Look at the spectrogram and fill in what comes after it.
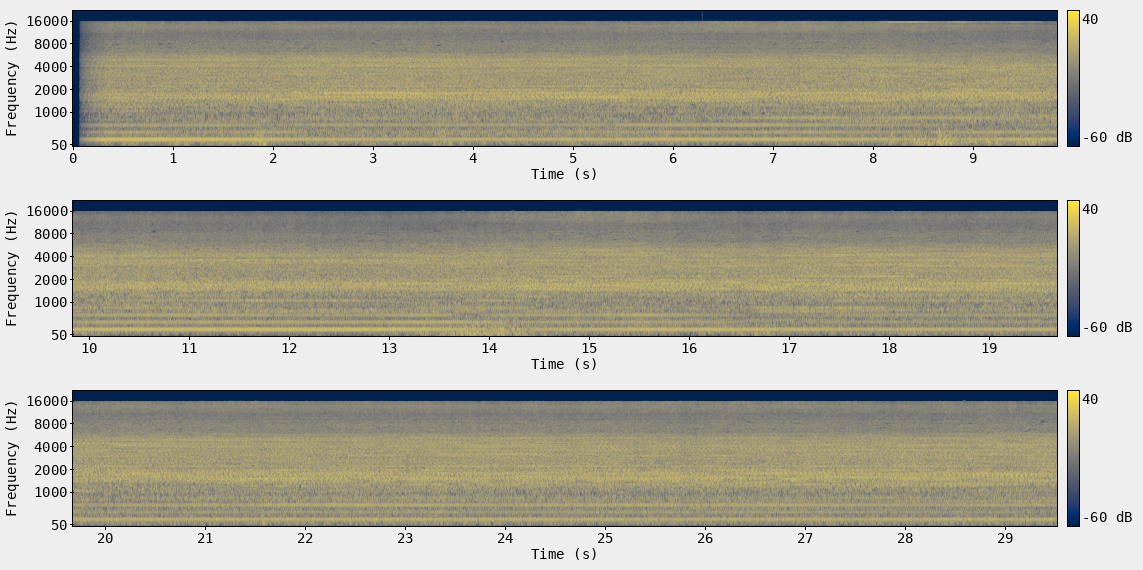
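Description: Car engine running at a constant speed, one steady unchanging hum, while it is being tuned with a Unichip piggyback module from a laptop.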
